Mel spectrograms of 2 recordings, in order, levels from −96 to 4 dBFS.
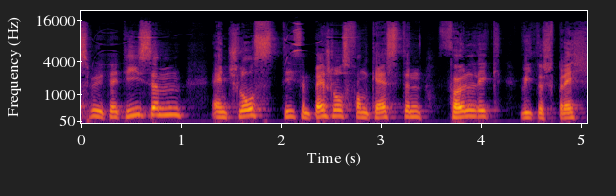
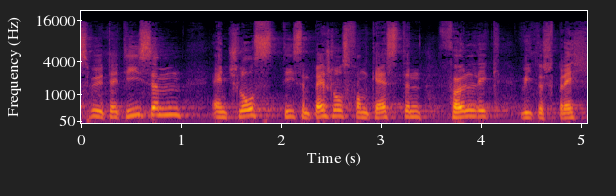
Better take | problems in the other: second | noise reduction (neural mask model DeepFilterNet 3)

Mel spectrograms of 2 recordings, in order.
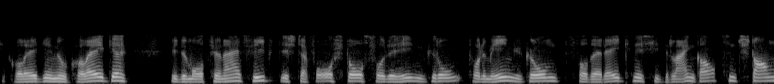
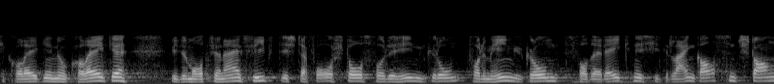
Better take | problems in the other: second | noise reduction (neural separator model SepFormer WHAMR!)

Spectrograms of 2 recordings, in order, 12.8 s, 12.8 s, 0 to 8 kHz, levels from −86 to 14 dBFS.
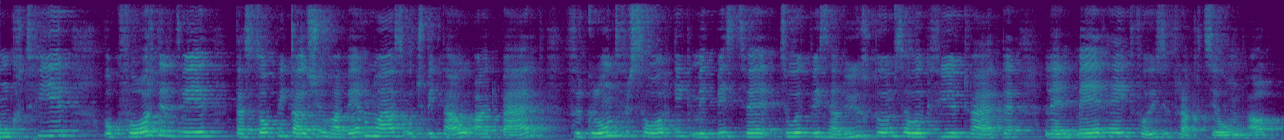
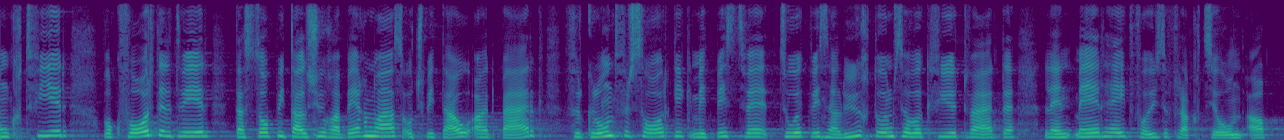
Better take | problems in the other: second | room echo; dies away in 0.7 s

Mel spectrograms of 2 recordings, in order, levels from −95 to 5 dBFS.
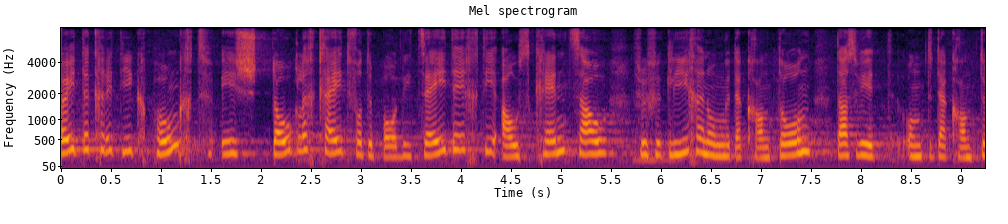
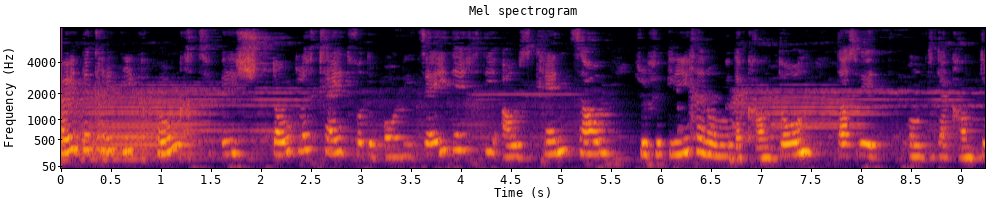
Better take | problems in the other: first | noise reduction (classical method WPE with log-MMSE)

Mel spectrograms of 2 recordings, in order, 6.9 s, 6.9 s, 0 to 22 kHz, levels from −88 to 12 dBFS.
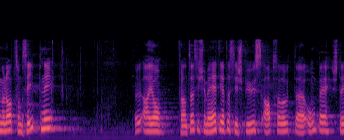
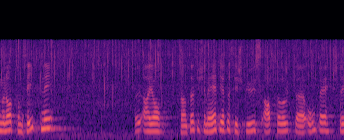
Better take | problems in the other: first | background sound (Rain); 15 dB below the speech

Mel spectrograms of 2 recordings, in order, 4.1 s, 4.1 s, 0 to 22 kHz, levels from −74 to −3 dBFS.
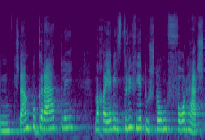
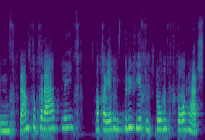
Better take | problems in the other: first | noise reduction (neural mask model RNNoise)

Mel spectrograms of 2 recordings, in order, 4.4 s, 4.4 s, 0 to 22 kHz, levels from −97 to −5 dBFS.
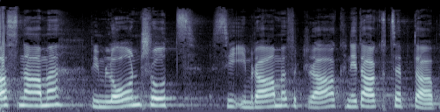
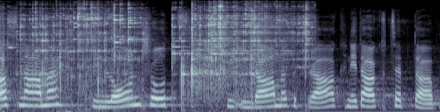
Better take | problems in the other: first | background sound (Glass); as loud as the speech

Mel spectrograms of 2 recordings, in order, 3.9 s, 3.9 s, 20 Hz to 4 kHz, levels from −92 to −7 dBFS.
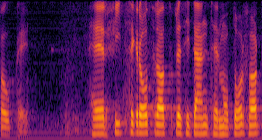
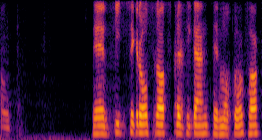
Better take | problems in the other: first | noise reduction (neural mask model DeepFilterNet 3)

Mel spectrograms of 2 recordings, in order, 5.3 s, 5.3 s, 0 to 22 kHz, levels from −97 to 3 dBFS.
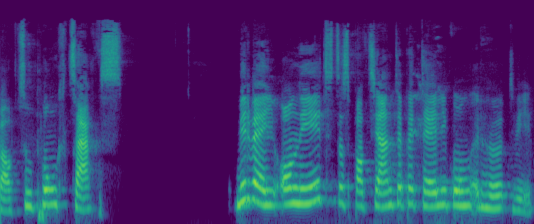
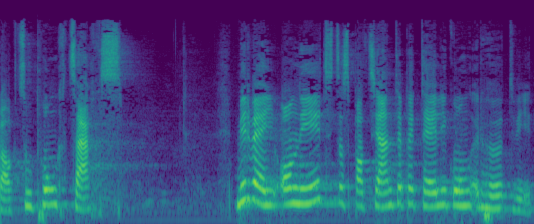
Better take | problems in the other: second | noise reduction (neural mask model Resemble Enhance denoiser)

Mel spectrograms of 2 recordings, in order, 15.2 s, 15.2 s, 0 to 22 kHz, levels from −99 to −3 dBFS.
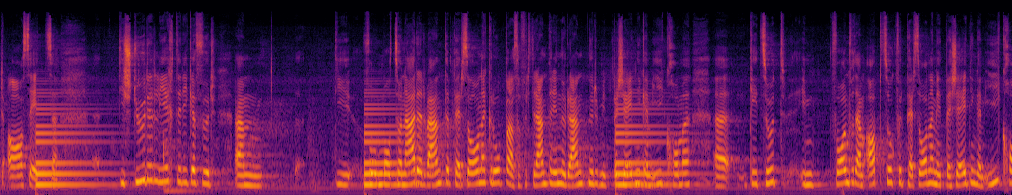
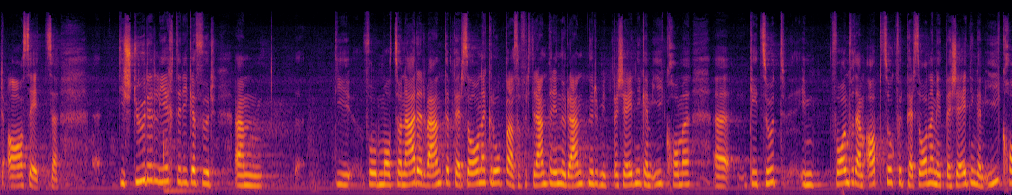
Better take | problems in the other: second | background sound (Piano); 5 dB below the speech

